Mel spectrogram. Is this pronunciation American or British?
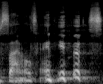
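American. It is pronounced the American way. "instead of simultaneous"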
